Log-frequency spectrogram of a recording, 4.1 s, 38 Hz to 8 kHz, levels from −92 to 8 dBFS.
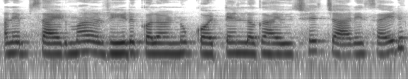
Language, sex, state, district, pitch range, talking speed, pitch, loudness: Gujarati, female, Gujarat, Gandhinagar, 215-230 Hz, 175 wpm, 220 Hz, -15 LUFS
